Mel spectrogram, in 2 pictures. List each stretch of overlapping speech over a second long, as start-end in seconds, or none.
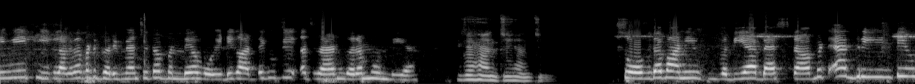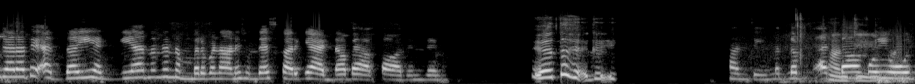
none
